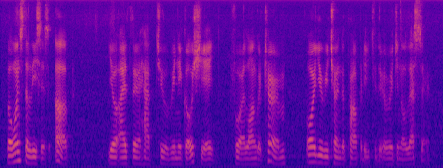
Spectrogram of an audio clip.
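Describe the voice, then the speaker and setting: A man's fairly low voice carries fairly even intonation at a moderate pace. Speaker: real estate agent. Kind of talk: narrated driving tour. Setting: in a car. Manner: monotone.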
